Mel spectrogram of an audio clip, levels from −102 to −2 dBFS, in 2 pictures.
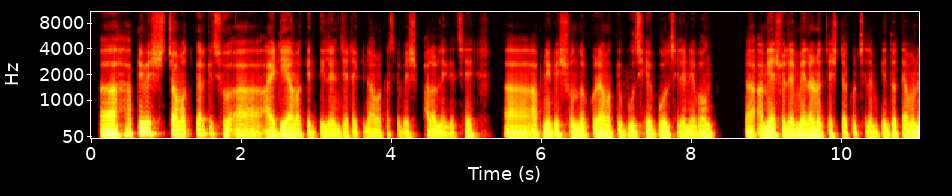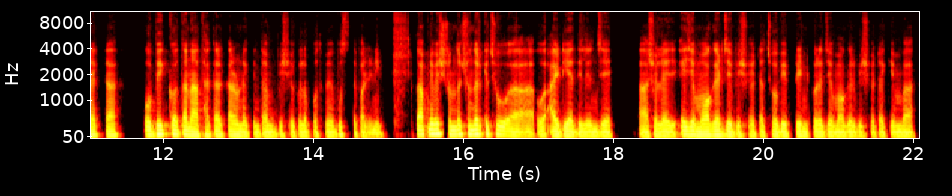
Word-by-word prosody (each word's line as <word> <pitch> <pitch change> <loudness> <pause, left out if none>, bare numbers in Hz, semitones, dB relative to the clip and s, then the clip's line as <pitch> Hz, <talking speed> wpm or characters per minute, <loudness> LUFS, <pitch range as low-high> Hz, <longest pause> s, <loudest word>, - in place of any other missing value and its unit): আহ! 120 0 +8 0.2
আপনি 130 +3 +2
বেশ 135 -1 +3 0.2
চমৎকার 115 +2 +2
কিছু 115 +2 -6 0.2
আ - - +1 0.4
আইডিয়া 100 +1 +3
আমাকে 95 +2 -2
দিলেন, 95 -1 0
যেটা 90 0 -3
কিন্তু 95 0 -6
আমার 85 -1 -2
কাছে 90 0 -12
বেশ 90 -1 -3
ভালো 90 0 -1
লেগেছে। 80 +3 -5 0.6
আ - - +3 0.3
আপনি 90 +1 -1
বেশ 95 -1 +1
সুন্দর 95 +1 +2
করে 100 -1 +2
আমাকে 90 0 0
বুঝিয়ে 90 0 0
বলছিলেন 90 -3 0
এবং 85 +2 +1 0.6
আ - - +3
আমি 100 +2 +5
আসলে 105 +1 +1
মেলানোর 100 +1 +4
চেষ্টা 100 0 -4
করছিলাম। 85 -1 -5
কিন্তু 90 0 -1
তেমন 95 +1 +2
একটা 95 0 -4 0.5
অভিজ্ঞতা 115 +1 +3
না 95 - +4
থাকার 100 -1 -1
কারণে 95 -2 +1
কিন্তু 85 -1 -5
আমি 85 - 0
বিষয়গুলো 90 0 -3
১ম 85 +2 -8
এ - - -1
বুঝতে 105 -4 -5
পারিনি। 80 -1 -4 0.5
তো - - -13
আপনি 125 - +1
বেশ 130 - +5
সুন্দর, 110 +1 +4
সুন্দর 120 0 +5
কিছু 120 +1 0 0.2
আ - - +1 0.3
অ - - 0 0.2
আইডিয়া 95 0 +2
দিলেন 90 -1 0
যে 90 -1 +1 0.5
আসলে 90 +2 0 0.3
এইযে 105 0 +4
মগের 100 +1 +3
যে 95 - +4
বিষয়টা, 90 0 -5
ছবি 95 -1 0
প্রিন্ট 95 -1 -1
করে 90 0 0
যে 95 - 0
মগের 85 0 -1
বিষয়টা 85 0 -7
কিংবা 85 0 -1
95 Hz, 185 wpm, -22 LUFS, 90-100 Hz, 0.6 s, আহ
